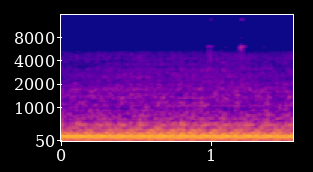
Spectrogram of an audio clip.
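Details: Ford Crown Victoria 4.6L V8 started via added push-button switch bypassing broken starter solenoid: smooth, even low hum with steady firing pulses and no clicks or roughness; idling normally.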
